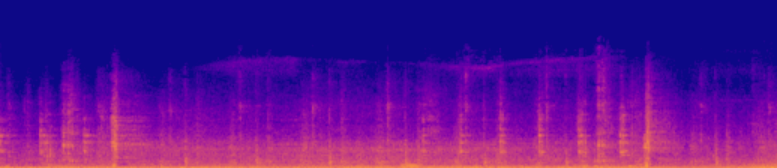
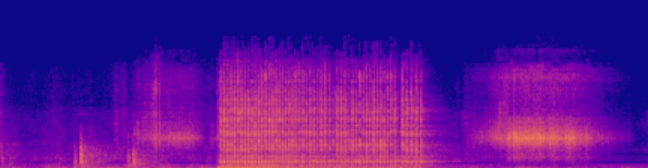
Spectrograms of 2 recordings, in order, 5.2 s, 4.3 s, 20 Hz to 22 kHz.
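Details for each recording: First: 1909 Lauson 2.5 HP engine, unrun about 5 years, running outdoors with newly rebuilt igniter: steady low thumping with irregular sharp pops over a deep rumble; firing cleanly, rebuilt igniter working perfectly. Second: 1909 Lauson 2.5 HP engine, rebuilt igniter just installed after 5 years sitting, hand-cranked slowly: a sharp, airy hiss on each compression stroke as compression leaks around the igniter shaft into the cylinder.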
